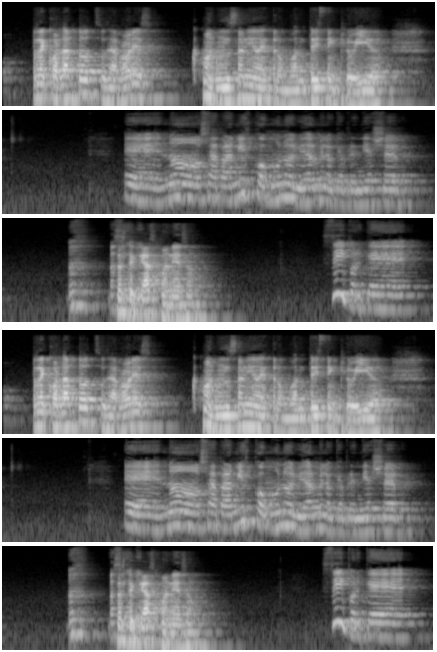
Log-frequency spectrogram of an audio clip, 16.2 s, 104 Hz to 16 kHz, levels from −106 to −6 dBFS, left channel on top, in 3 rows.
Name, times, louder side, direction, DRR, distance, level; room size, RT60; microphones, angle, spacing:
voice 1, 0.4-1.9 2.5-5.2 12.3-13.3, right 1 dB, 10° right, 4 dB, 2.3 m, -27 dB
voice 2, 6.9-10.5 11.6-11.9 12.1-12.8 14.9-15.8, right 2 dB, 35° right, 2 dB, 3.3 m, -36 dB
18.5 x 17.5 x 9.2 m, 0.78 s
head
